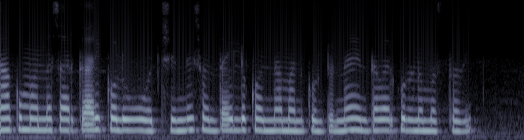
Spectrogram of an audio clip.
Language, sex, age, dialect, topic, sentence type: Telugu, female, 18-24, Telangana, banking, question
